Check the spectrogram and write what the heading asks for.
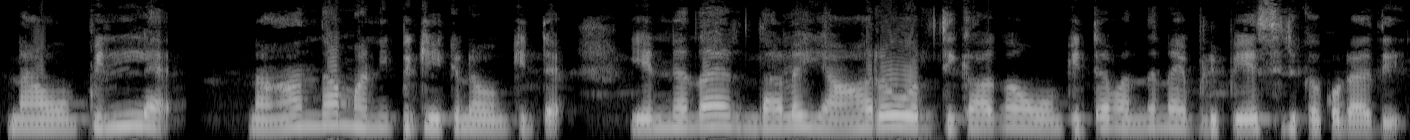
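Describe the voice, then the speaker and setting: A man's voice: a little high, flat delivery, brisk, darkish tone, dry recording, muffled recording. Brief: man, earnest family-drama cartoon voice, dry booth sound. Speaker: voice actor for male family members.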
